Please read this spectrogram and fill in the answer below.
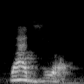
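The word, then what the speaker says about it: ラジオ: ラジオ。 We don't have D sound in Japanese, so this is ラジオ。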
